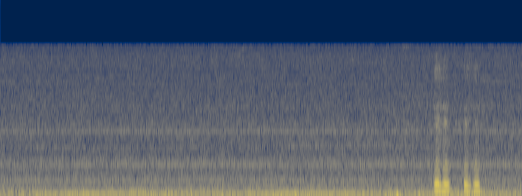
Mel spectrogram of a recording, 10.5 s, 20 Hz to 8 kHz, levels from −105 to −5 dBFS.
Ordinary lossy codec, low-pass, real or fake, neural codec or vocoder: AAC, 16 kbps; 7.2 kHz; real; none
